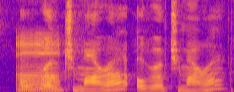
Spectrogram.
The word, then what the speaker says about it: Orochimaru: It is Orochimaru.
